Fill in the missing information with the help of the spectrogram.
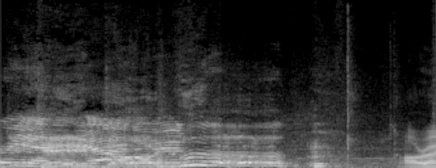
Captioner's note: growls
